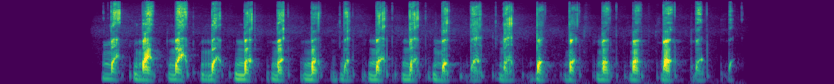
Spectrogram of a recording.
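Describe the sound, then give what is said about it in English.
A chicken walking briskly, giving a quick, steady run of about nineteen short clucking pulses over roughly three seconds, evenly paced and moderately loud, with no other sounds. “Chicken walking briskly.”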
